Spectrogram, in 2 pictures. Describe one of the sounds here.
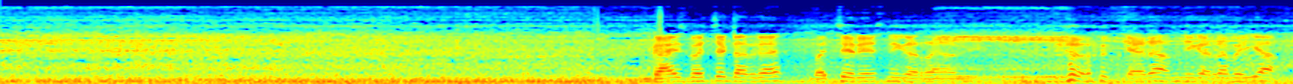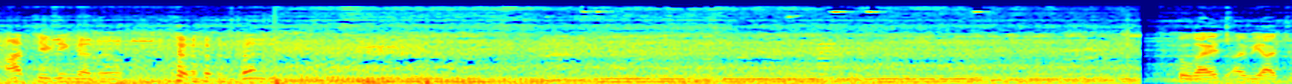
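Traffic rumbles along a busy street outdoors.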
